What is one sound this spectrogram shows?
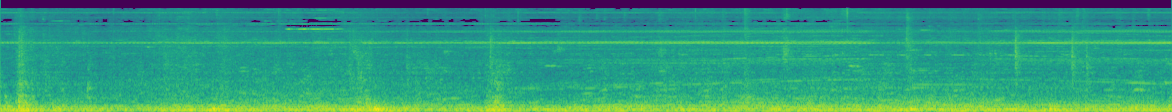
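A tram rumbles steadily along its rails.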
